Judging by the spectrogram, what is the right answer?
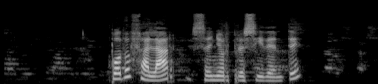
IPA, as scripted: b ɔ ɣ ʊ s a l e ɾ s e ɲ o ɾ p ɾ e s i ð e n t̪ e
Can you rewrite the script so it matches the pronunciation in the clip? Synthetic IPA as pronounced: p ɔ ð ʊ f a l a ɾ s e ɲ o ɾ p ɾ e s i ð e n t̪ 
